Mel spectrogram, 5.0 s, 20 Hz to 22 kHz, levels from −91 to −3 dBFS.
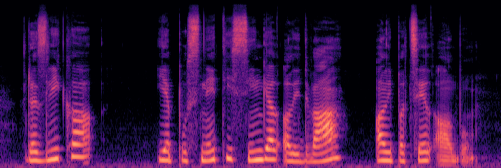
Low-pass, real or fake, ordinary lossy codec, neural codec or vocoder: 19.8 kHz; real; none; none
